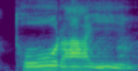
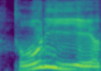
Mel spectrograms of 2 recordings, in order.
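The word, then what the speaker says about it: 鳥居: 예 이거 잘 아시죠 이런 것들을 발음 잘해야 돼요 도라이 도리이 잘 아니에요 도리인데 내도 도리이에요 도리도도 어응 근데 이게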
